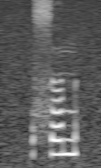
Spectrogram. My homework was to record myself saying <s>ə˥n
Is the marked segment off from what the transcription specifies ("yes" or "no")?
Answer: no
